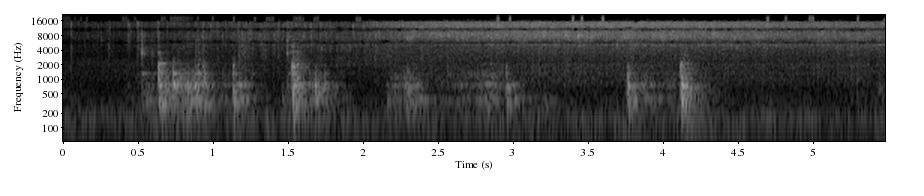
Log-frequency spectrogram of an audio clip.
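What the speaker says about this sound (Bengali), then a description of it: "আর বাটার দিয়ে চিকেনটাকে ভাজলে আরো ভালো লাগবে তেল দিয়ে ভাজার থেকে" Chicken fries in butter in a pan for a burger, a steady sizzle running throughout with several louder crackling bursts and scraping stirs near the pan.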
